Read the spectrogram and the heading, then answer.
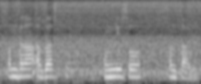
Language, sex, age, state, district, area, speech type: Punjabi, female, 45-60, Punjab, Pathankot, rural, spontaneous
